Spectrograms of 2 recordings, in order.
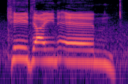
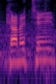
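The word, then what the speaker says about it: Katadyn: That there is my K-Dine water filter. Is it K-Dine? Is that how you say it? Canatine? Let's have a look. It's one of them, is it K-Dine B3? K-Dine, yeah, or Catadine B3, water filter, a litre, black in colour, brilliant.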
